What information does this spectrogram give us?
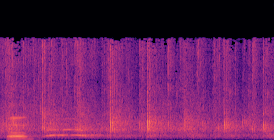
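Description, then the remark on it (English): A short voice is followed by scattered, light applause for a church band, a few soft claps at uneven intervals, faint and sparse rather than a full ovation. “You should clap for the band because that's a big deal.”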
